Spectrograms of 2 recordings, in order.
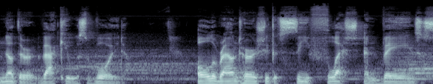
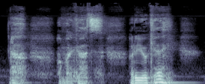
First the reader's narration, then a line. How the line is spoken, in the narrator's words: Nikolai asked frantically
